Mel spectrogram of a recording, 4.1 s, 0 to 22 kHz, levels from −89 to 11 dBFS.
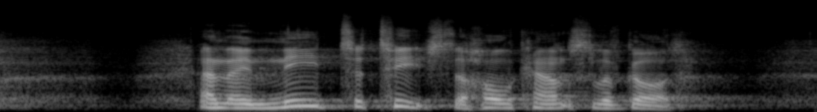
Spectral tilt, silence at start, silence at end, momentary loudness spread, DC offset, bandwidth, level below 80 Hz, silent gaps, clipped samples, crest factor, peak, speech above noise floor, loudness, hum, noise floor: -6.5 dB/octave; 0 s; 0.65 s; 7 LU; under 0.1%; 9.8 kHz; -86 dBFS; none; under 0.1%; 20 dB; -8 dBFS; 34 dB; -25 LUFS; none; -58 dBFS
